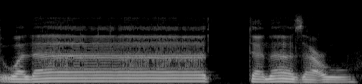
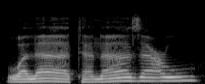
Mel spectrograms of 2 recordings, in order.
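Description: First: The vowel of la is lengthened, t doubled. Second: The vowel of la is short, t single.

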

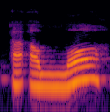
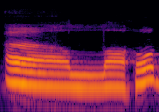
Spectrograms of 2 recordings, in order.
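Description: First: Two hamzas are heard, the second one softened. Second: The opening vowel is drawn out long. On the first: "همزه دوم هم تسهیلش کنیم" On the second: "به مد خونده بشه"

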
